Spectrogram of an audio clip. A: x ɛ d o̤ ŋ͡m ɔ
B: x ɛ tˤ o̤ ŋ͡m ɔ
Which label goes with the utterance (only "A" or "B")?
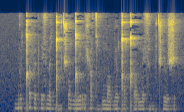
B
